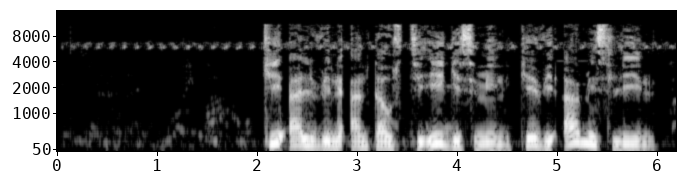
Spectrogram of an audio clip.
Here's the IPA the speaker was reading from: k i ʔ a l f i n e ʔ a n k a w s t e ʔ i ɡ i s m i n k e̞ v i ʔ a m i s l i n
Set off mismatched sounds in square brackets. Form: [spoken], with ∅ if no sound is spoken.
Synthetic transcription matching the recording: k i ʔ a l [v] i n e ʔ a n [t] a w s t [i] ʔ i ɡ i s m i n k e̞ v i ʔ a m i s l i n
